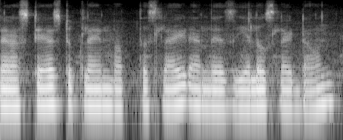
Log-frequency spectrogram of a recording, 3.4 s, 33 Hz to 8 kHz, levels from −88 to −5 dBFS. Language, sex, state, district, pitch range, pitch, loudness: English, male, Karnataka, Bangalore, 120-125 Hz, 120 Hz, -18 LUFS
